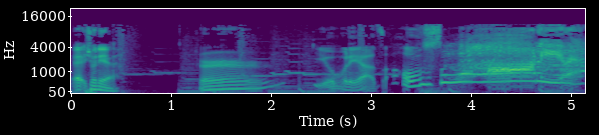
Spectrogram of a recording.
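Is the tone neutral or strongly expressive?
expressive. It is asked in a marked, expressive tone.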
